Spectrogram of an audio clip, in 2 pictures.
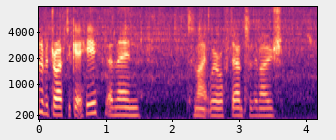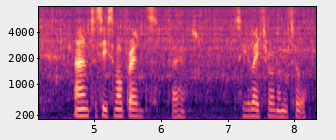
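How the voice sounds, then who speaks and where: Long, frequent pauses break up moderately paced speech, and noticeable background noise runs underneath. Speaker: travel vlogger. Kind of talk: casual vlog talk to camera. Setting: outdoors in abbey gardens. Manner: soft-spoken, talking quietly.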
